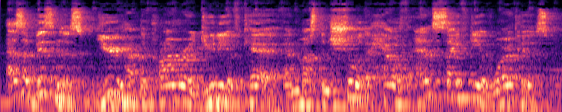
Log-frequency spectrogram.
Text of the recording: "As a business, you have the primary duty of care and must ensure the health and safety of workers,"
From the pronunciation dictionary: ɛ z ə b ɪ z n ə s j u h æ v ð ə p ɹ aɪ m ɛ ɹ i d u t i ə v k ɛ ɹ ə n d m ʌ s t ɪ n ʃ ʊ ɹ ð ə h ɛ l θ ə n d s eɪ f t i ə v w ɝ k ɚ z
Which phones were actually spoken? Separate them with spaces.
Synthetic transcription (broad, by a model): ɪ z ə b ɪ z n ə s j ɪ v ð ə p ɹ aɪ m ɛ ɹ i d u t i ə v k ɛ ɹ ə n m ʌ s t ɪ n ʃ ʊ ɹ ð ə h ɛ l θ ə n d s eɪ f t i ə v w ɝ k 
